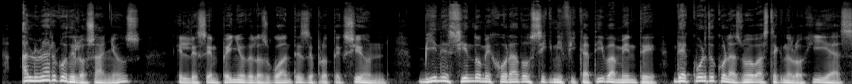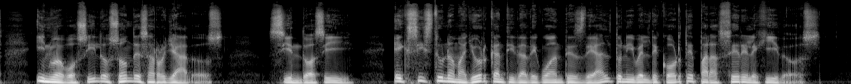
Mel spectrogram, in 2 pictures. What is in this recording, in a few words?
locutor mexico mexican voiceover; Mexican male voice over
